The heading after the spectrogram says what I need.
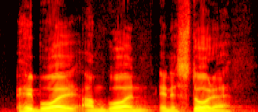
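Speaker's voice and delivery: put-on funny, broken-English immigrant accent. Describing how his father still talks, the speaker quotes him: imitating father's accent. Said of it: "my parents' funny accents".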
